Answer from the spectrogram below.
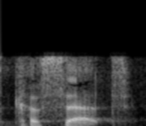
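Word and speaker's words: keset (קשת): "I set my bow," the Hebrew word is keset. You could spell it Q-E-S-E-T.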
